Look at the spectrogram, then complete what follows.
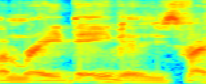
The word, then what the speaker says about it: Davies: him credit uh that i was mispronouncing ray davies name ray davies uh the leader of the kinks and that his real pronunciation is davis and all these years have been calling him babies and so i've been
